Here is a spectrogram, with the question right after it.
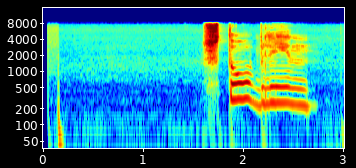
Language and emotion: Russian, angry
